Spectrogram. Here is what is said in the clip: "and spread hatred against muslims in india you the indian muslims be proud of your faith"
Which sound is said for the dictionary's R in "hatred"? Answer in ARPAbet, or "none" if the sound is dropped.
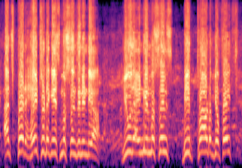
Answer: R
